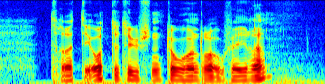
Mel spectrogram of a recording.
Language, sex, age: Norwegian, male, 35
